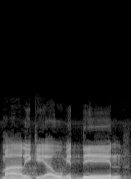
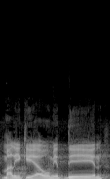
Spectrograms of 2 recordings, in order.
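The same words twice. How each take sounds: First: The first vowel of Maliki is held long. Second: The first vowel of Maliki is kept short. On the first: "pada rakaat pertama dibaca panjang" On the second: "Rakaat kedua dibaca pendek"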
